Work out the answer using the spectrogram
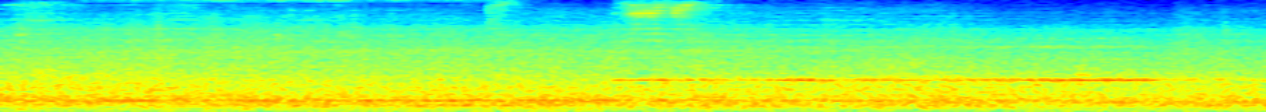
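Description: Canadian Pacific train rolling past close by, a steady rush of wheel and car noise with a thin squeal from the wheels. A second, higher squeal joins about three seconds in and fades out near the end.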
